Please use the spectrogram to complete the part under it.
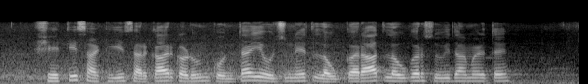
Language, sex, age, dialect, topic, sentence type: Marathi, male, 25-30, Standard Marathi, agriculture, question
